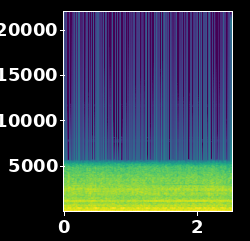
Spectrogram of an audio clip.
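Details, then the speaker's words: 1991 Mazda Miata MX-5 after catalytic converter replacement, just started, not yet warmed up: steady, even idle with smooth low rumble, no puffing or ticking; no leaks around any exhaust flanges. "no leaks around any of the flanges right now, so that's good."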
